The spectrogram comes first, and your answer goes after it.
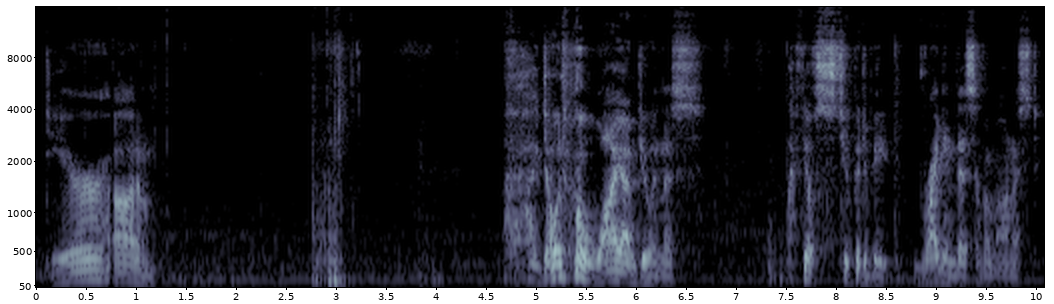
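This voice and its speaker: A young man acting an awkward, self-conscious teenage boy, halting and correcting himself in a stage monologue. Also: lowish voice, slight background noise. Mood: awkward, regretful. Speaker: stage actor. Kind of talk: theatrical letter monologue.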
